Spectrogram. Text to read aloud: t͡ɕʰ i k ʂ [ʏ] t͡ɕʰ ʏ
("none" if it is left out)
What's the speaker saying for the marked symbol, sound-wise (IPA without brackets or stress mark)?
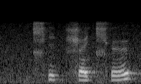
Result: ɛ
